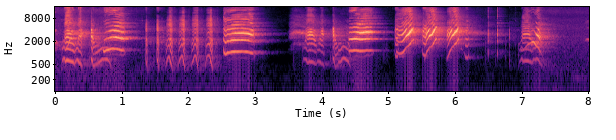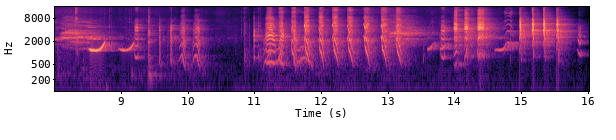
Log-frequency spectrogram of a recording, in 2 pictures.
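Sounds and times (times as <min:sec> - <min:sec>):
parrot squawking: 0:00.0 - 0:07.5, 0:11.0 - 0:16.0.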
